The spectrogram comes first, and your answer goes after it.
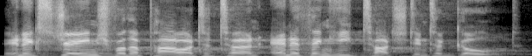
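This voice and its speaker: A man's voice: high voice, expressive, normal speed, bright, forceful tone, full character voice. A man voicing a scheming male goblin who mocks and cackles, in an audio drama with long hall reverb. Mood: gloating. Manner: mocking, cackling.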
